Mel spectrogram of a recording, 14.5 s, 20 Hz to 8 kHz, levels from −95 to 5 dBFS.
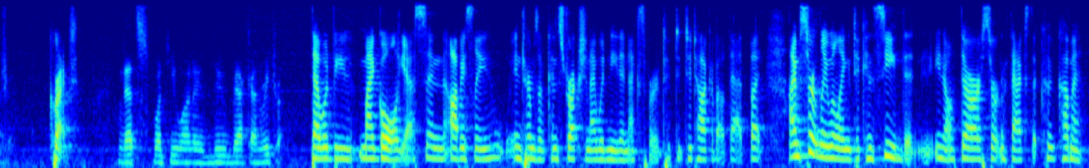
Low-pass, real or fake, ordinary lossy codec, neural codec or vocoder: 7.2 kHz; real; Opus, 32 kbps; none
